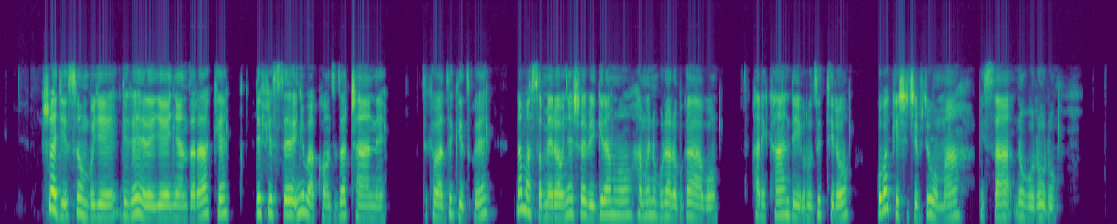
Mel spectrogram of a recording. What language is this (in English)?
Rundi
